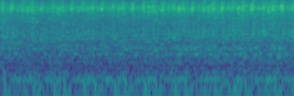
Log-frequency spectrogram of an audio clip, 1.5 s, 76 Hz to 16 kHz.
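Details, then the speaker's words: Fully rebuilt VW GTI VR6 with new double-resonator exhaust, no tailpipe tip, manifold leak believed fixed; low smooth even idle, no clicking or ticking from front, alternator noise gone. Normal idle. "no more noises from the alternator awesome kind of sounds goofy without a tip on there"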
